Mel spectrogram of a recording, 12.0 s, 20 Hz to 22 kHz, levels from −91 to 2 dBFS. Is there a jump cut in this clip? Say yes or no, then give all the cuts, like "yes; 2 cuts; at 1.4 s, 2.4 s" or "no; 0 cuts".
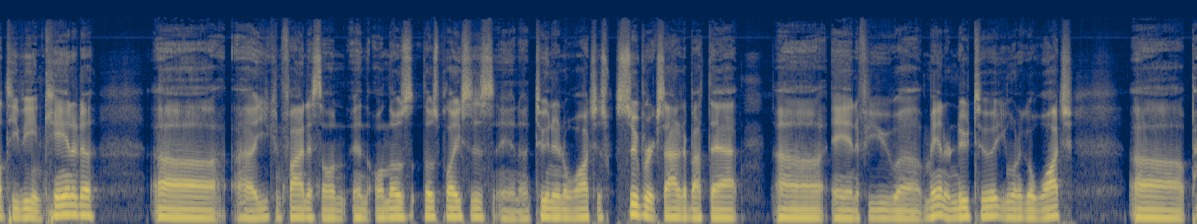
yes; 1 cut; at 6.1 s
